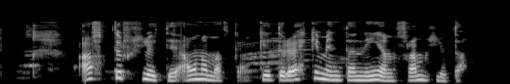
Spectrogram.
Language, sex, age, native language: Icelandic, female, 30-39, Icelandic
